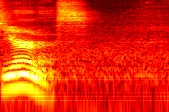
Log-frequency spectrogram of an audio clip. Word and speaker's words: Uranus: space, and they don't know that it's actually pronounced Uranus.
